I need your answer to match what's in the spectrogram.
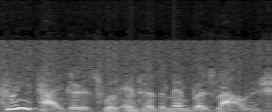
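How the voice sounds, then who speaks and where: An actor playing Timothy, a meek club attendant who schemes aloud and is easily excited, in a 1970s radio drama. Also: male voice, medium pitch, a little slow. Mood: scheming. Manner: excitable, muttering, plotting aloud. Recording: dull old radio broadcast, faint hiss.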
